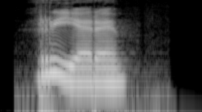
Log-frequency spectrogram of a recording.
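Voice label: "Rìere", Sardinian word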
